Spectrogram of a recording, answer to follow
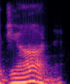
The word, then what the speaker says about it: ज्ञान: तो ये थोड़ा विषय परिवर्तन हुआ, लेकिन मैं बताना चाह रहा था कि ये शब्द है जो ज्ञान, इसका सही उच्चारण है जी ज और य, ज्ञान, यज्ञ। इतनी तो हो गई, पर बोलचाल में भारत में आजकल ज्ञान वैज्ञानिक बोलते हैं, ऐसे बोलते हैं।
